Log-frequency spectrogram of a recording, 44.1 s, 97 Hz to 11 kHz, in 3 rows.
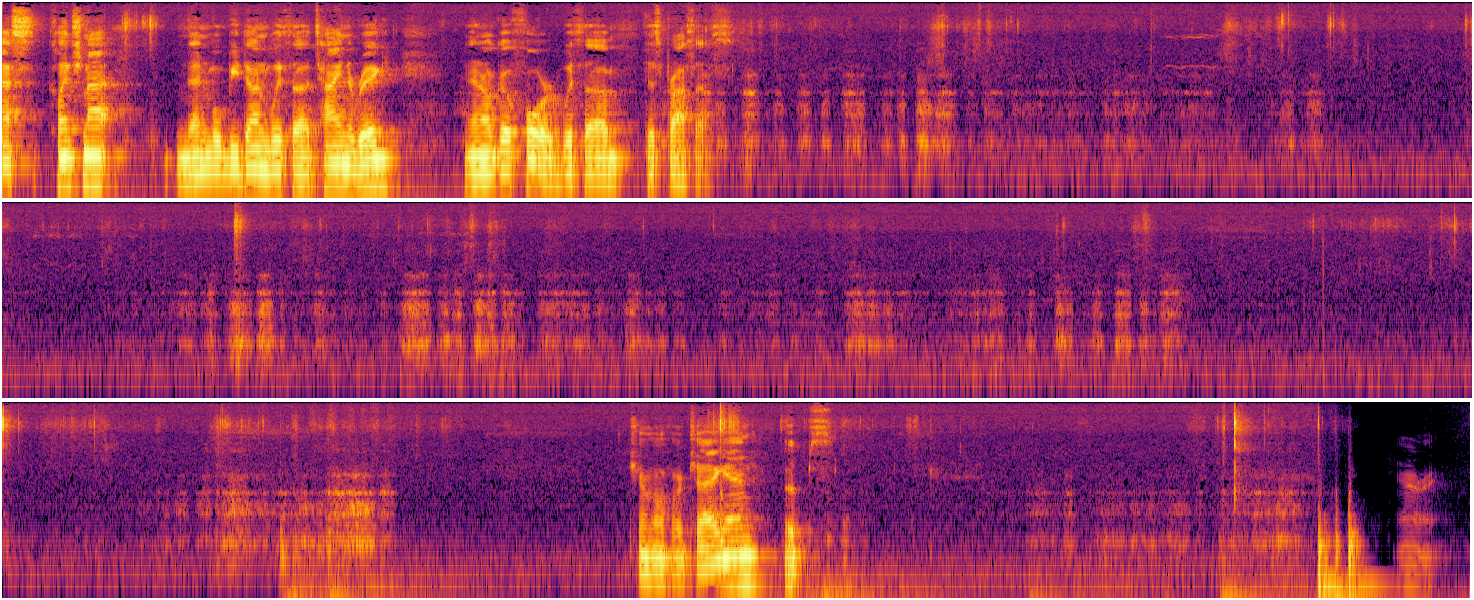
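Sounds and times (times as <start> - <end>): fishing line rubbing and rustling: 31.5 - 34.8
low bump: 32.2 - 35.2, 36.6 - 44.0.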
